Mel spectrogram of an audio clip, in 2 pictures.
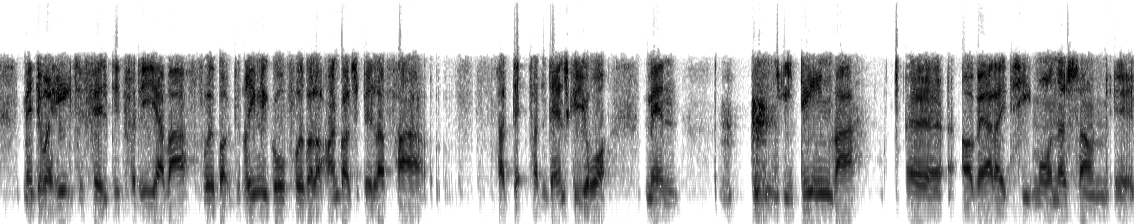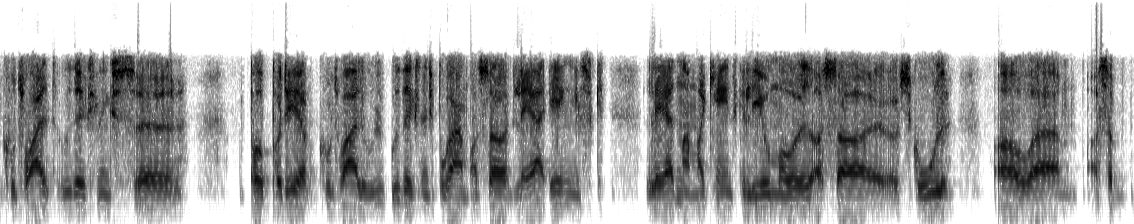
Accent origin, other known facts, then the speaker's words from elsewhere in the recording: Struer, Central Denmark Region, Denmark; Det var jeg jo vant til fra barndomsben at være med i klubmiljøet derhjemme i Struer.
